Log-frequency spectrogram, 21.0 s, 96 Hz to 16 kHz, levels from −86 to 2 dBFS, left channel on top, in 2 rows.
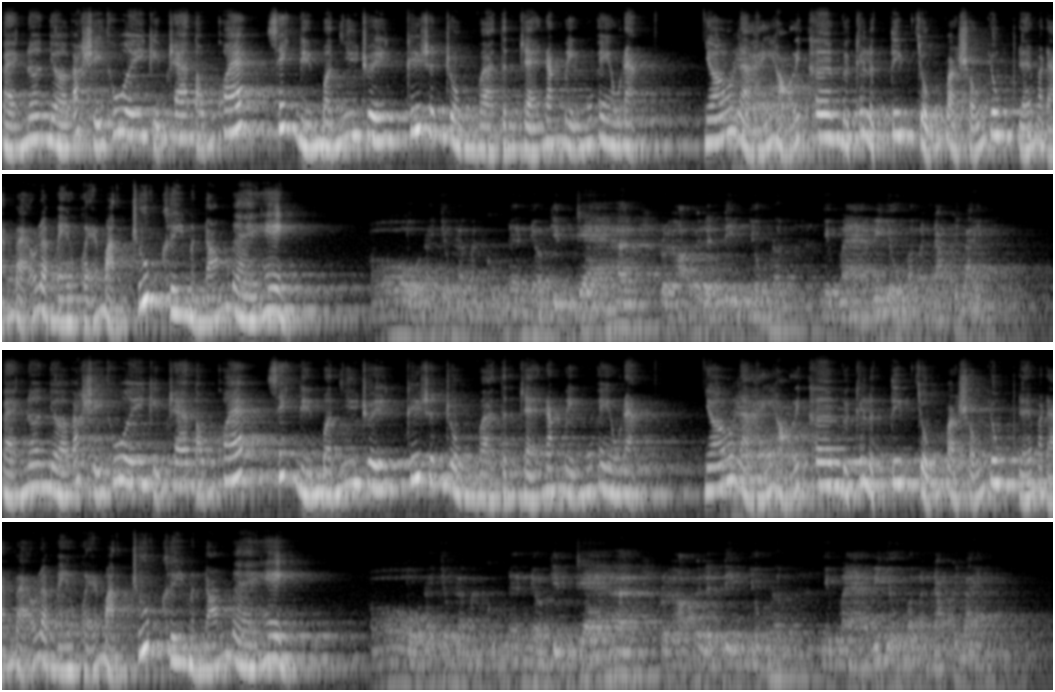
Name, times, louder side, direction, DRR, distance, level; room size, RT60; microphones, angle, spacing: voice 1, 0.0-6.3 7.0-13.4, left 1 dB, 15° left, 5 dB, 0.7 m, -23 dB
voice 2, 7.2-7.9 14.2-18.3 18.7-20.3, left 1 dB, 5° right, -5 dB, 2.5 m, -34 dB
18.5 x 10.5 x 4.5 m, 2.3 s
head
